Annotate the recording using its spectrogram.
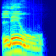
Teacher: le termina en vocal humilla Inicia con sonido vocálico entonces Esta es una sola sílaba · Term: sinalefas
